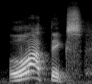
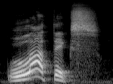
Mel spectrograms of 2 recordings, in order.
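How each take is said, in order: Both takes have the same delivery.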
